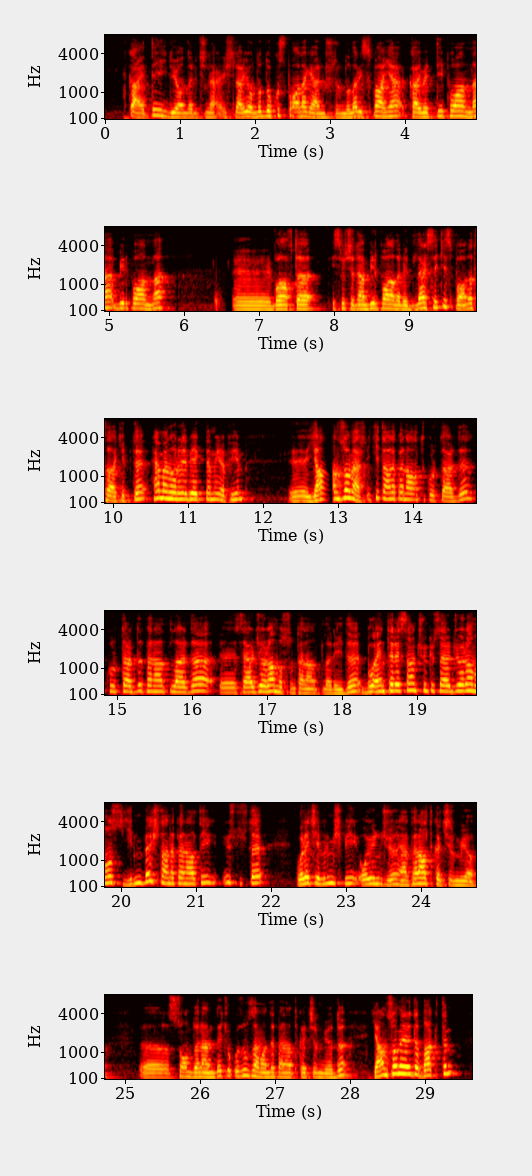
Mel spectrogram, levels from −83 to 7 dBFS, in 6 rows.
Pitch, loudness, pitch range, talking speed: 175 Hz, -25 LUFS, 150-205 Hz, 145 wpm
